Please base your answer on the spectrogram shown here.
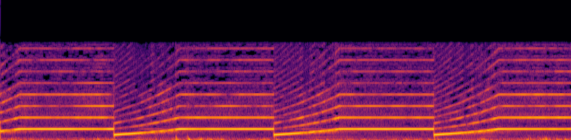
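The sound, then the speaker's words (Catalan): A loud urgent evacuation alert siren, one of the sirens along the Foix river between Castellet i la Gornal and its mouth at Cubelles, wails alone, its pitch sweeping upward then holding steady in repeating cycles of about two seconds, with no voices present. “Demà sonaran per primera vegada i ho faran amb aquest so, que és el senyal d'alerta urgent d'evacuació.”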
